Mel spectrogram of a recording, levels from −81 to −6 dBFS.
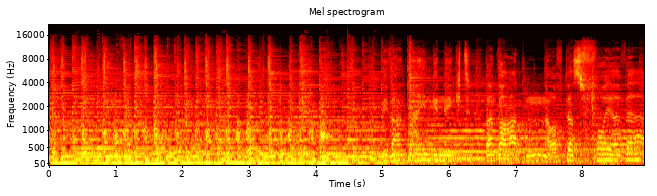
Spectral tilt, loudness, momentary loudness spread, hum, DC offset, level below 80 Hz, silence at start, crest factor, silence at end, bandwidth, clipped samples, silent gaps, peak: -5 dB/octave; -23 LUFS; 4 LU; none; under 0.1%; -28 dBFS; 0 s; 14 dB; 0 s; 16.5 kHz; under 0.1%; none; -6 dBFS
